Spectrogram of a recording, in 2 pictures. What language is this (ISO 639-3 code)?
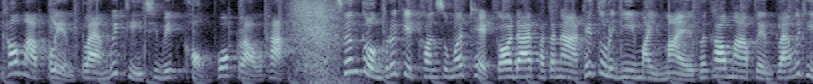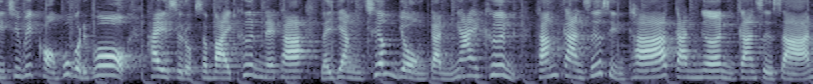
tha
